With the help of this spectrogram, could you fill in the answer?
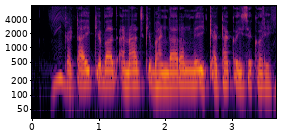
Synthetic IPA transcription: kəʈaikebad̪ə̰nad͡ʒkebʱəɳɖaɾənmeikɛʈʰakəjsekəɾe

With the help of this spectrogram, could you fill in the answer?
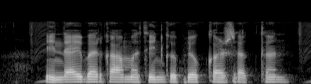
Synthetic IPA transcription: nɪ̃nd̪aːibəɾkaːməsinkeʊpjoːɡ̚kəɾsək̚t̪ʰən

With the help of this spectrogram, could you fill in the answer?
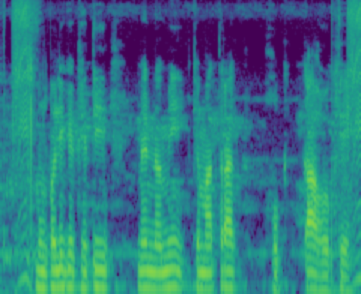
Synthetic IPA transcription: mʊ̃ŋɡ̚pəlikekʰeːt̪i | mẽnəmikemaːt̪ɾa | hokaɦokʰe

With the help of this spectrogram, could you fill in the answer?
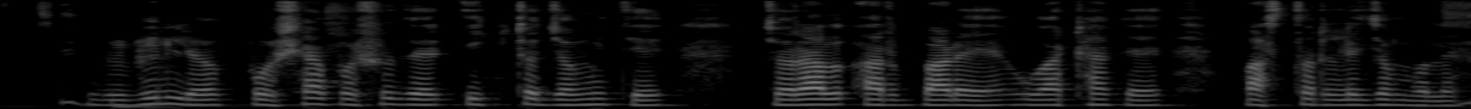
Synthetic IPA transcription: bibʱinːopoʃapoʃud̪eɾikʈʰod͡ʑomit̪e | t͡ɕɔɾalaɾbaɽeuaʈʰakepast̪ʰoɾelid͡ʑonbole

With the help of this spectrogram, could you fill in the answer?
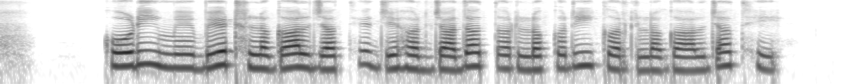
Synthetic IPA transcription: koːɽimẽbeːʈʰləɡaːld͡ʒaːt̪ʰed͡ʒeɦəɾd͡ʒjaːd̪at̪əɾləkɾikəɾləɡaːld͡ʒaːt̪ʰɦeː

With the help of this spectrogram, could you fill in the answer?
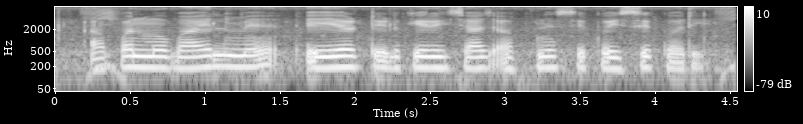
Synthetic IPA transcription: əpənmoːbaːɪlmḛ̃eːjəɾʈḛːlkeɾɪt͡ʃaːd͡ʒə̰pnesekoɪsekə̰ɾḭː

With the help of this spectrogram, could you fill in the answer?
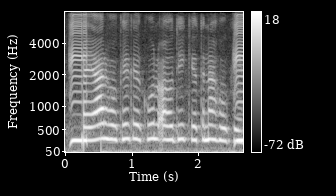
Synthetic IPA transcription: t̪əjaɾɦokʰekekuləwd̪ʱiket̪naɦokʰe

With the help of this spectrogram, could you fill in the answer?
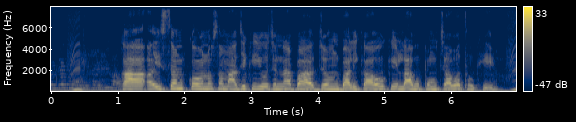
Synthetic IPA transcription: kaəɪsənkɔnosamad͡ʒikjod͡ʒnabad̪d͡ʒəʊnbalikaokelabʱpəɦʊ̃t͡ʃaβət̪ɦokʰe

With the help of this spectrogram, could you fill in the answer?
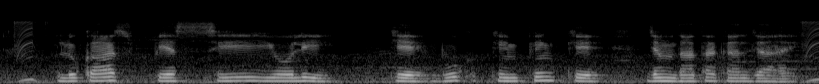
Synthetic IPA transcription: lʊkaːs | peːs | ijoːli | kebukkɪ̃mpɪ̃ŋɡke | d͡ʒəmd̪aːt̪akɐld͡ʒaːɦɛː

